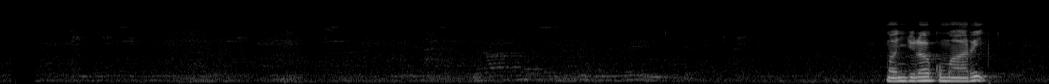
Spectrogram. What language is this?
Sinhala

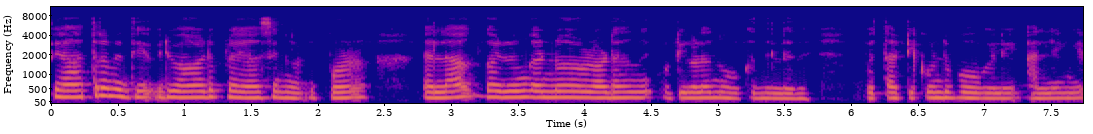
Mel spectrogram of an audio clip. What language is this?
Malayalam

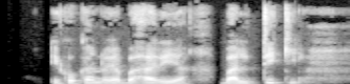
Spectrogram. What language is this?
Swahili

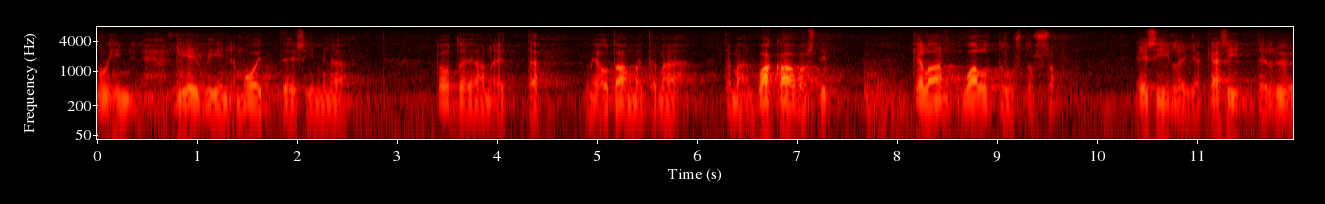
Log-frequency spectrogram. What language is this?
Finnish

